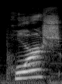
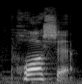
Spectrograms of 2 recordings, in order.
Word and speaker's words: Porsche: germany here we go i've heard americans pronounce it porsche or porsche in german we say porsche so there's like this short a sound in the end yeah it was founded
